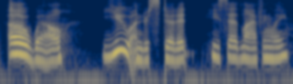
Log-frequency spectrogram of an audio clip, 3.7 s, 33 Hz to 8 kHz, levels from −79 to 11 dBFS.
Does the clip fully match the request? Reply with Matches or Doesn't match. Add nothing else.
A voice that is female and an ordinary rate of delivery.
Doesn't match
